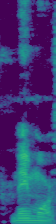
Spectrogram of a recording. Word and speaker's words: Namor: Namor, thank you. Shows Shuri his vibranium-rich underwater kingdom of Talokan? Is that how you pronounce it?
